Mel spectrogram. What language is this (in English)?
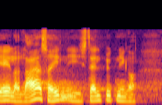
Danish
